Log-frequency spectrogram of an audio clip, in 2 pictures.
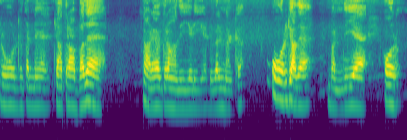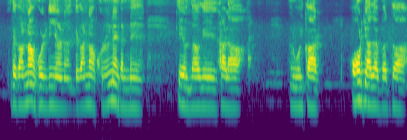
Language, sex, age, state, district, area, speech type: Dogri, male, 60+, Jammu and Kashmir, Reasi, rural, spontaneous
